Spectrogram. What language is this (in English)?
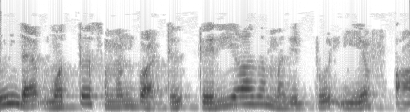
Tamil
